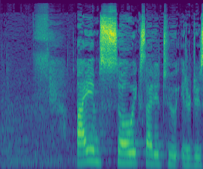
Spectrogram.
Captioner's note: audience laughs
